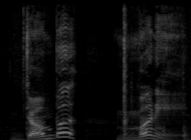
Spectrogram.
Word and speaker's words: Dumb Money: Sloan's Lake after watching Dumb Money. The B is silent for most people, but not for my husband. Not for people who know what's going on.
